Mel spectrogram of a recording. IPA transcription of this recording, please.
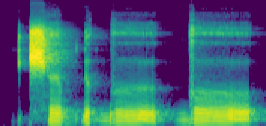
t͡ʃʰ əː p ɗ ʊ ɡ͡b ʊː | ɡ oː

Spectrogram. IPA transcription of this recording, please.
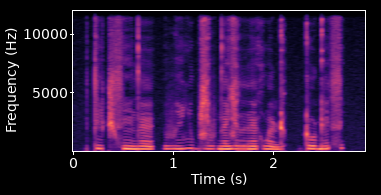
t i t͡ʃ s ĩ d̪ ɛ̃ | v i ʎ u b ʑ ɪ v d̪ ɛ̃ ʑ ə r ɛ̃ x w ə̃ ɖ | ʈ u ɖ ĩ s

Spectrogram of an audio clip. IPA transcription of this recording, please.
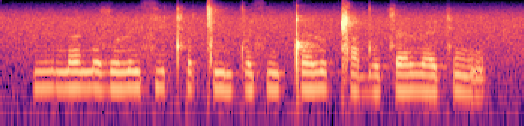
ɲ ʊ ŋ ɜ ŋ o z u ɭ i sʲ ʊ cʰ ʊ ǀ ĩ b d o sʲ ũ i̯ ǃ ɛ ɭ u ǁ a d o c ɛ ɭ ɛ c ũ

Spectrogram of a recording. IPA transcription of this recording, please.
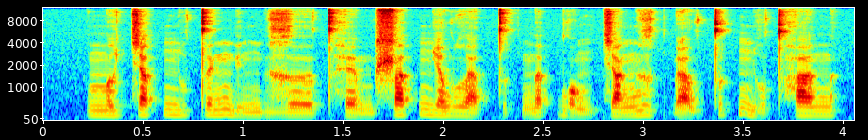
n ɔ˧ c a˦˥ t̚ ɲ u˧ t̪ ɛ˧˥ ŋ e˨˩˨ ŋ ɨ˨˩ ɣ əː˨˩˦ t̪ʰ ɛ˨˩˦ m ʂ a˦˥ t̚ ɲ a˧ w l a˨˩ t̚ t̪ ə˨˩ k̚ n a˦˥ t̚ w ɔ˨˩ ŋ c a˧˥ ŋ ɣ ə˨˩ k̚ ɗ a˨˩˨ w t̪ ə˦˥ k̚ ɲ o˨˩ t̪ʰ a˧ n

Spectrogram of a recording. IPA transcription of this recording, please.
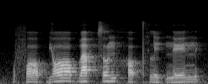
f ɔː˨˩ p̚ j ɔː˥˩ b a˥˩ p̚ s o˥˩ n h ɔ˦˥ ʔ pʰ l i˨˩ ʔ n e˦˥ n

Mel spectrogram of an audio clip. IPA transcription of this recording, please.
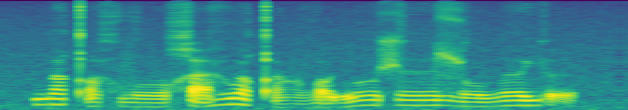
w ɐ˦ qʼ ɔ˨ x v oː˨ χ a̰˦ ɦ u˦˨ qʼ əː˨ ðˤ ə̰˦˨ ŋ ʊː˦ ʃ ɘː˦ ɮ o˧ w əː˦ j ə̰˨

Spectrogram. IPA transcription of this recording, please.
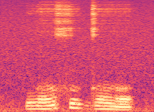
w o x u ɡ o

